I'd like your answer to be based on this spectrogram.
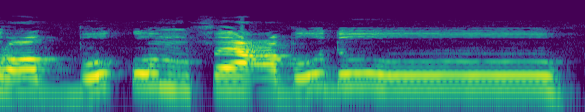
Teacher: stretch دال واو 3 to 6 حركات. مد عارض لسكون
